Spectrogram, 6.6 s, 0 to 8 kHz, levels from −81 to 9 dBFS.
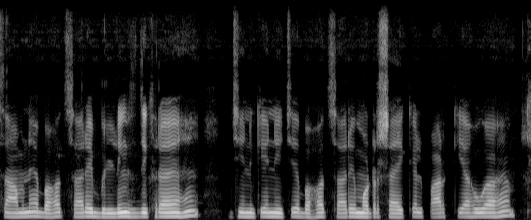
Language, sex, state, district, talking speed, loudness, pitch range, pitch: Hindi, male, Jharkhand, Deoghar, 135 wpm, -16 LUFS, 135-145 Hz, 140 Hz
